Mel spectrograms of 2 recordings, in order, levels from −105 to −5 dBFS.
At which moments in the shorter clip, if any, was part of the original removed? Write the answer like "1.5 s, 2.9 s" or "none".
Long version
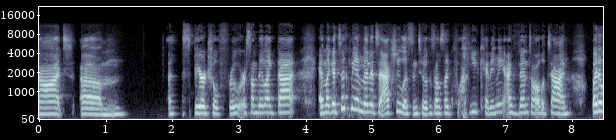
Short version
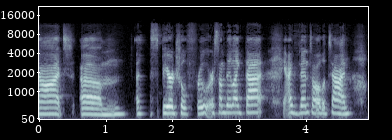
1.4 s, 3.7 s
